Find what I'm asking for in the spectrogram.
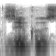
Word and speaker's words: Zuko: Zuko's still my favorite character. – It's Zuko, Zuko. Oh, I always mispronounce his name.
